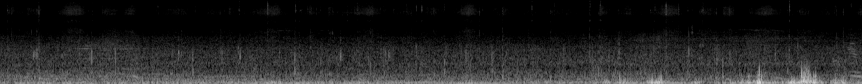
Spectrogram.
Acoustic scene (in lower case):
residential area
